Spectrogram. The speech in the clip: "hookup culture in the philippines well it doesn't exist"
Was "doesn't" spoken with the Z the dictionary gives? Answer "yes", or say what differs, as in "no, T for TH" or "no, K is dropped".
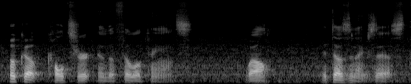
yes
